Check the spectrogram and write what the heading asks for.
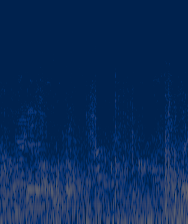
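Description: Faint, indistinct chatter of spectators at a tennis court, with a couple of soft knocks in the middle.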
